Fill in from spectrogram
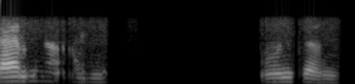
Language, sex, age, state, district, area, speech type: Nepali, female, 45-60, West Bengal, Darjeeling, rural, conversation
